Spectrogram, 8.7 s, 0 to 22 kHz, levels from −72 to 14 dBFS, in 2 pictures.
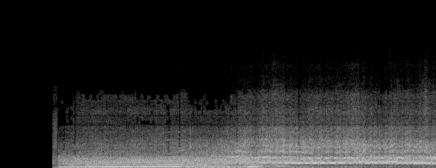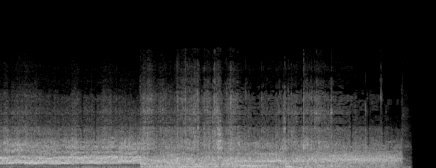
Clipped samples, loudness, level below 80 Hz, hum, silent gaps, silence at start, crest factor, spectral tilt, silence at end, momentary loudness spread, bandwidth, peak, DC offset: under 0.1%; -9 LUFS; -42 dBFS; none; none; 0.55 s; 10 dB; -4.5 dB/octave; 0.25 s; 5 LU; 14 kHz; 0 dBFS; under 0.1%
